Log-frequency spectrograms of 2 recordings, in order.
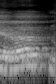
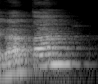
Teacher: त को मैंने जल्दी बोला, क्यों, र में जो अ है उसको थोड़ा सा हमने खींच दिया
